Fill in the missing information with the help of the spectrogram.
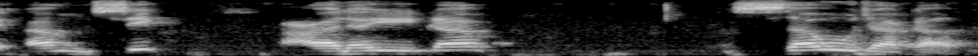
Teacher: قاف باریک ہے بغیر قلقلے کے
